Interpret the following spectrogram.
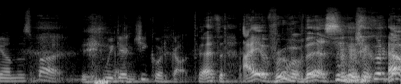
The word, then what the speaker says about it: Sikorgat: Well, you pronounce it like there is an H, but that's Sikorgat.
